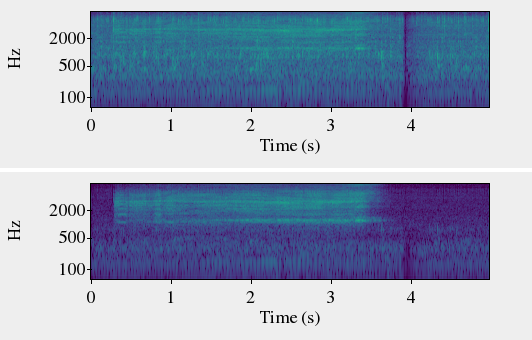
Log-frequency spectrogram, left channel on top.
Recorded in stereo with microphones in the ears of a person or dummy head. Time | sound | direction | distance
0.3 | cutlery clinking | centre (ahead or behind) | 1.2 m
